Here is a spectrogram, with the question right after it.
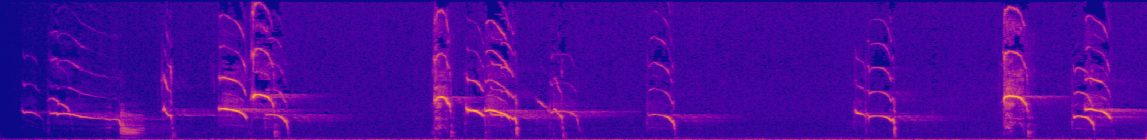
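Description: Dybowski's sika deer hinds call in thin, high whistles, each starting shrill and sliding quickly downward. The calls come in an uneven series, sometimes overlapping, over a faint low rumble.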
